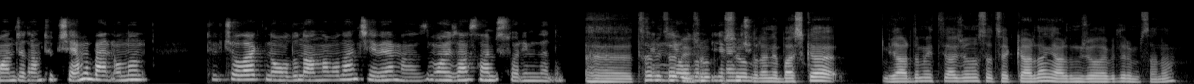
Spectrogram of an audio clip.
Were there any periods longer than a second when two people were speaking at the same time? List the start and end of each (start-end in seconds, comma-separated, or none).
6.4-7.8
